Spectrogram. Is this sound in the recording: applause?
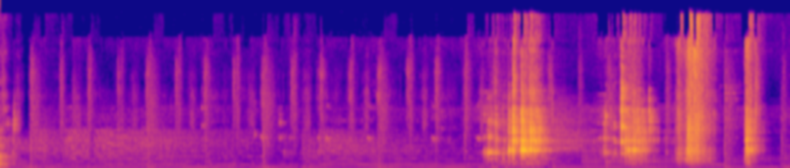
no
